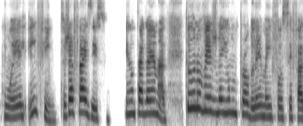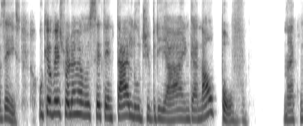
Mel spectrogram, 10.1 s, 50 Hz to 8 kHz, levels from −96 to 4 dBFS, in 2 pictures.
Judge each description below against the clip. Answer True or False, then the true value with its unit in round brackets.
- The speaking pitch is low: False (215 Hz)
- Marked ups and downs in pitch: True (6.7 semitones)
